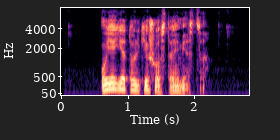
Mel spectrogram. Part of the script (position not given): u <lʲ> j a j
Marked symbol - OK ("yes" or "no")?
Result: no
